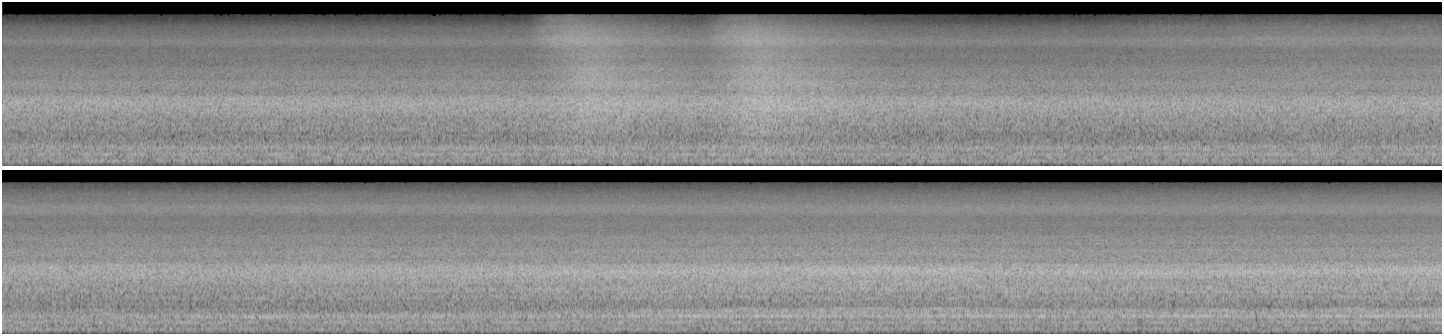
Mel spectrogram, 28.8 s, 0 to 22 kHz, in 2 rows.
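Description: The 2300's engine running steadily on a rolling road. Two short rushes of hiss come about six and seven and a half seconds in, and the note gets a little louder and higher from about two-thirds of the way through.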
